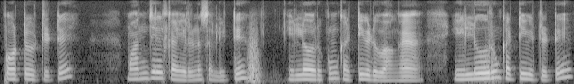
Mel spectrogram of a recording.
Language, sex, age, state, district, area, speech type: Tamil, male, 30-45, Tamil Nadu, Mayiladuthurai, rural, spontaneous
